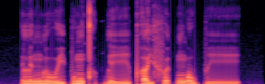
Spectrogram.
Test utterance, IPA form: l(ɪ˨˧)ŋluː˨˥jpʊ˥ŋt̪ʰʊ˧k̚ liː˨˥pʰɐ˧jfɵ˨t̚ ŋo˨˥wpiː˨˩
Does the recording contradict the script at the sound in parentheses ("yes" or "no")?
no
